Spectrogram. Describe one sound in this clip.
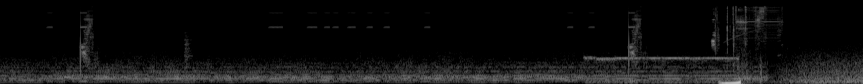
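Soft interface clicks and beeps sound.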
